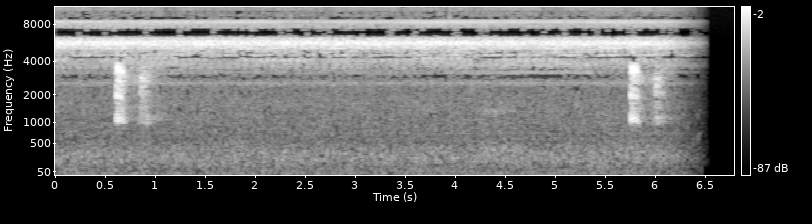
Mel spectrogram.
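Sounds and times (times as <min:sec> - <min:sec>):
frog calling: 0:00.5 - 0:01.4, 0:05.0 - 0:06.4.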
